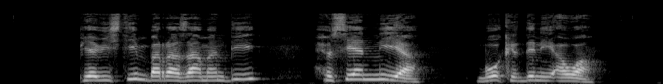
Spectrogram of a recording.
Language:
Central Kurdish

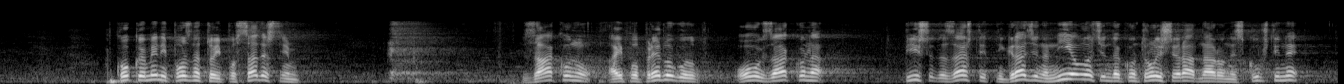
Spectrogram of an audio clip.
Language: Serbian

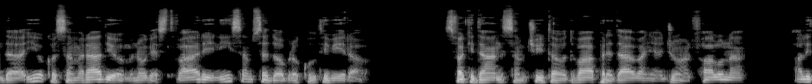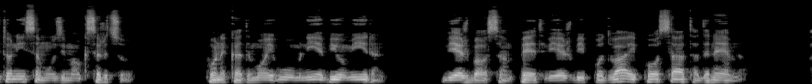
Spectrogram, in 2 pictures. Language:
Croatian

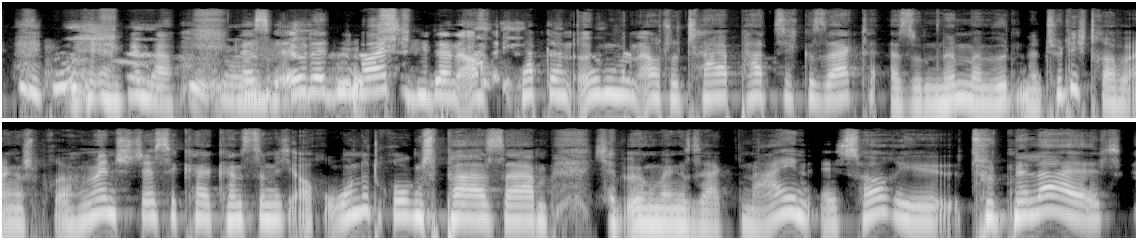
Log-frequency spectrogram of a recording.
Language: German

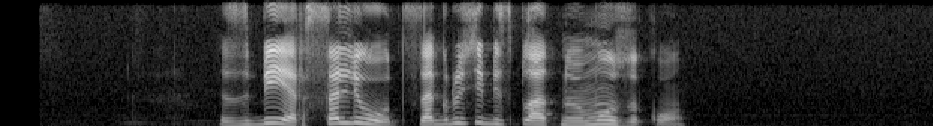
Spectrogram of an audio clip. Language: Russian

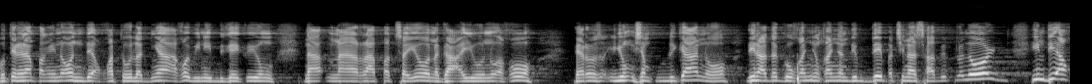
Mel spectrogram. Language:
Filipino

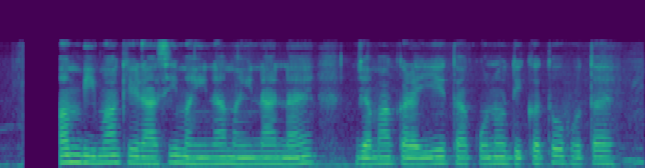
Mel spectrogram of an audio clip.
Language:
Maithili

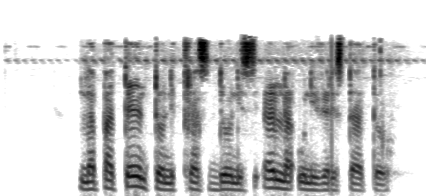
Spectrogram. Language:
Esperanto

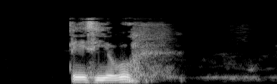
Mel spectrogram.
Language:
Nawdm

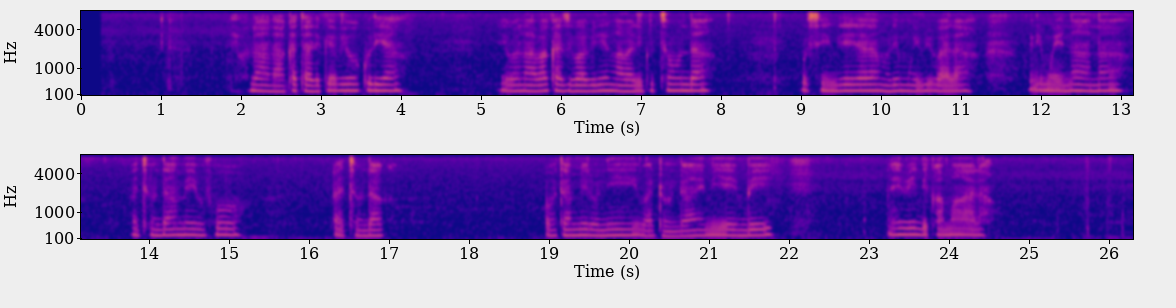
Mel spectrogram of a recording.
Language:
Soga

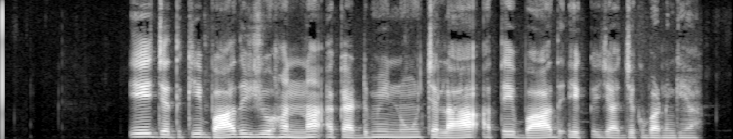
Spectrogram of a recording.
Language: Punjabi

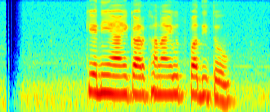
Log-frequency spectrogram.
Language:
Bangla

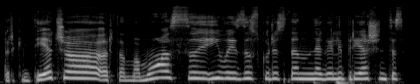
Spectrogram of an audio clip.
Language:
Lithuanian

